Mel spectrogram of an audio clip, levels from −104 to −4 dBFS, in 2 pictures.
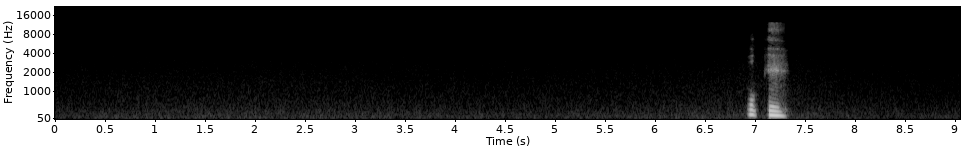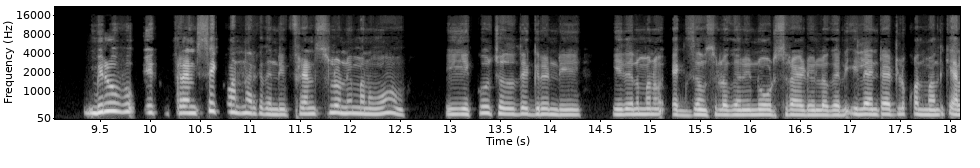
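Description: No technical faults can be heard anywhere in this speech recording.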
